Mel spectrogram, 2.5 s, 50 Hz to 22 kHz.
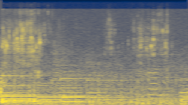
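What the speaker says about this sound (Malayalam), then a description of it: "1/4 കപ്പ് വെള്ളം ഒഴിച്ചിട്ടുണ്ട്" Water pours steadily into a pot of beef nearby, a continuous trickling splash lasting a couple of seconds.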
